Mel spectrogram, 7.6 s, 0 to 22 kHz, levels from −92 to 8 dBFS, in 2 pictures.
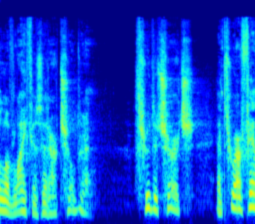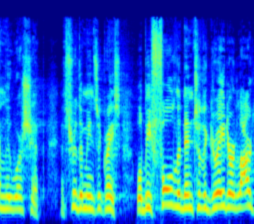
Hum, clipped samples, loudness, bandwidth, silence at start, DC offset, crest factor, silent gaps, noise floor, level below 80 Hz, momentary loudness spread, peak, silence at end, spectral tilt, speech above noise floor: none; under 0.1%; -26 LUFS; 17 kHz; 0 s; under 0.1%; 20 dB; none; -69 dBFS; -82 dBFS; 17 LU; -6 dBFS; 0 s; -3 dB/octave; 42 dB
